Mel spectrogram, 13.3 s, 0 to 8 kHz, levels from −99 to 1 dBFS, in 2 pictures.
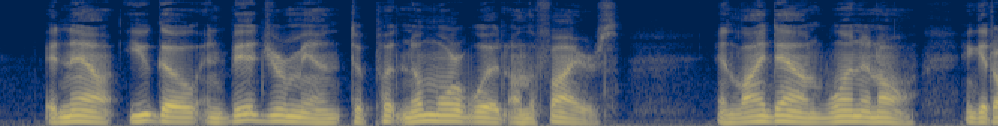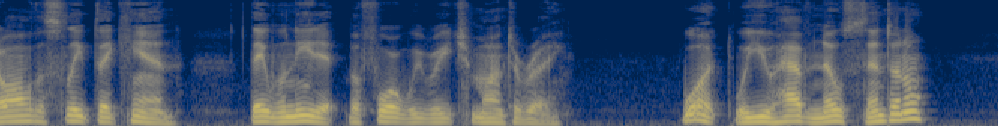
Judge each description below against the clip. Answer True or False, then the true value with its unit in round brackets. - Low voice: True (115 Hz)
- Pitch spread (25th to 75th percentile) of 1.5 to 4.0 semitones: True (3.6 semitones)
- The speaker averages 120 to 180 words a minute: False (195 wpm)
